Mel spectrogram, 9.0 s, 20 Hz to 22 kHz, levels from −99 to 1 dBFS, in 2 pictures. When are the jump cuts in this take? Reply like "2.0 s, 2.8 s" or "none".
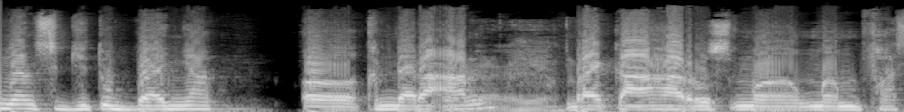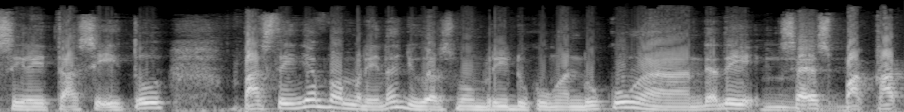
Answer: none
